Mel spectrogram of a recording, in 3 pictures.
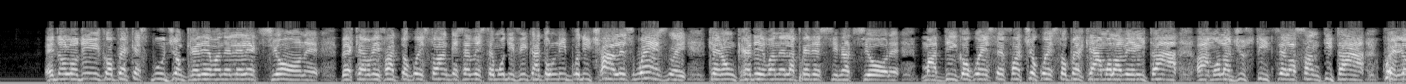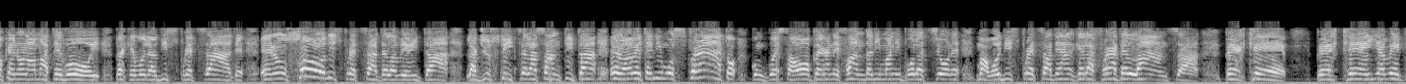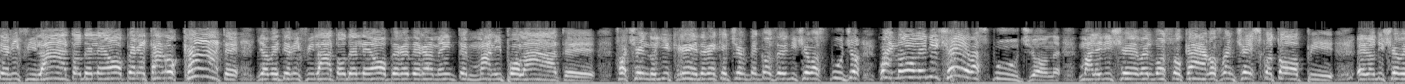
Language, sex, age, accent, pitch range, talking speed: Italian, male, 40-59, native, 235-260 Hz, 165 wpm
